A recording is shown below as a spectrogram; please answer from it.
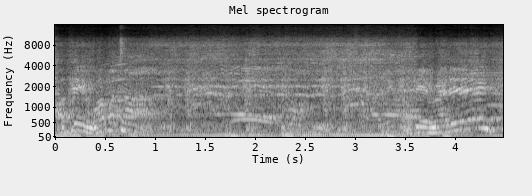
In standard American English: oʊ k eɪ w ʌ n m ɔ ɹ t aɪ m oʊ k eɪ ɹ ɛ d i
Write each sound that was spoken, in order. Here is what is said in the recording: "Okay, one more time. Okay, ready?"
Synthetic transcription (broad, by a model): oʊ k eɪ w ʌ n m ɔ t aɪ oʊ k eɪ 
